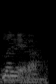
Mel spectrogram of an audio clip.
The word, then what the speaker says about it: Lea: it's pronounced Leia. Leia.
